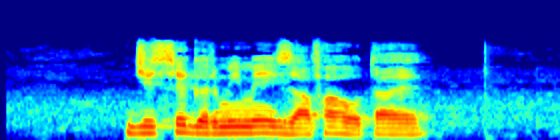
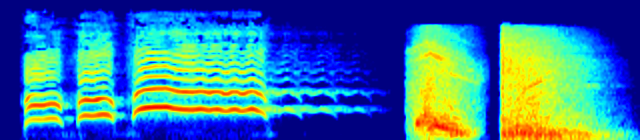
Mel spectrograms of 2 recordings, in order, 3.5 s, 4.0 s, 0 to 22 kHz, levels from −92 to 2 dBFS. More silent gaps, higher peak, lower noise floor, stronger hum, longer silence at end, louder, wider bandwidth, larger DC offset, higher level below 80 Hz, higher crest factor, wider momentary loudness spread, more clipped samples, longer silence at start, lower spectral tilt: second, none vs 2.45-2.53 s, 3.07-3.11 s; about the same, -2 dBFS vs -2 dBFS; about the same, -52 dBFS vs -53 dBFS; neither; first, 0.85 s vs 0.2 s; about the same, -16 LUFS vs -16 LUFS; second, 7.8 kHz vs 16 kHz; neither; second, -56 dBFS vs -38 dBFS; about the same, 16 dB vs 16 dB; second, 6 LU vs 15 LU; neither; first, 0.8 s vs 0.15 s; first, -5.5 dB/octave vs -4 dB/octave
